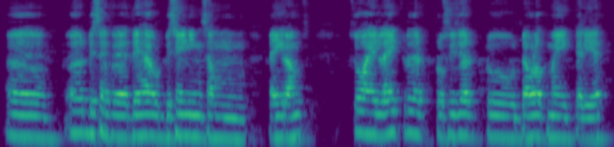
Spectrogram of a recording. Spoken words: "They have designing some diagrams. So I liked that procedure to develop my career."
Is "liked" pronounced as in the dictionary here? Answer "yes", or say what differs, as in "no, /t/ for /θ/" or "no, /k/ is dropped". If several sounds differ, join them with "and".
yes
